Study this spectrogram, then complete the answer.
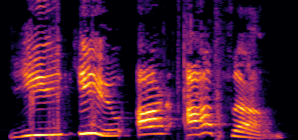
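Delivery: high, slow excited exclamation; really excited. Shown as a demonstration. Teacher reading an example for an exclamation point, really excited. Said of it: "because I'm really excited".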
